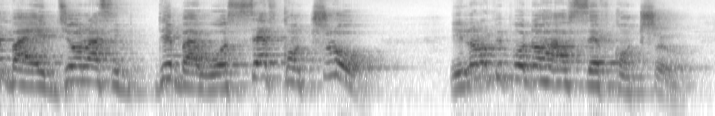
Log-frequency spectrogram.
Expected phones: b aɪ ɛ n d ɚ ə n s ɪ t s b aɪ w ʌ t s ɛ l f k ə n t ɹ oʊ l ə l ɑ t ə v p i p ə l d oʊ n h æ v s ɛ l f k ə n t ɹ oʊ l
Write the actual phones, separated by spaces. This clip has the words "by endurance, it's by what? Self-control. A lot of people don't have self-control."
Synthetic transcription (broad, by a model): b aɪ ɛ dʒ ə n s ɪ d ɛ b aɪ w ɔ s ɛ l f k ə n t ɹ oʊ l ə n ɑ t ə p i p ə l d oʊ n h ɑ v s ɛ l f k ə n t ɹ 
